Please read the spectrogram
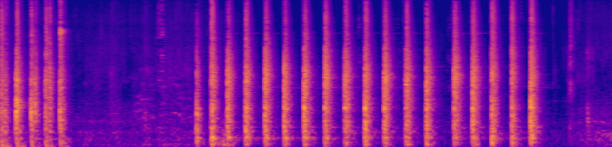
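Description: Hammer striking the metal frame of a sliding window in rapid, evenly spaced blows: a short run in the first second, then after a pause a steady run of about five blows a second until about a second before the end, to knock the frame loose.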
